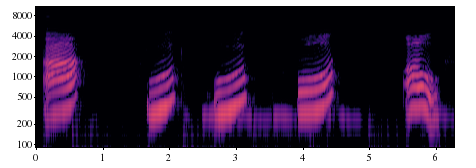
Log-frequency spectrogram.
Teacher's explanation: तो पश्च स्वर का अर्थ है कि जिन स्वरों के उच्चारण में जीभ के पीछे का हिस्सा उठता है उसे पश्च स्वर कहते हैं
